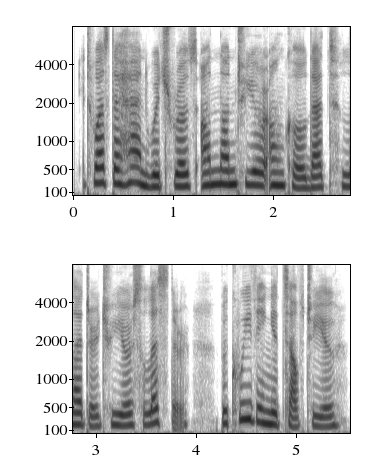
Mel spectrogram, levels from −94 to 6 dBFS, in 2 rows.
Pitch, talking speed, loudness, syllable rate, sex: 215 Hz, 205 wpm, -17 LUFS, 5.9 syllables/s, female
